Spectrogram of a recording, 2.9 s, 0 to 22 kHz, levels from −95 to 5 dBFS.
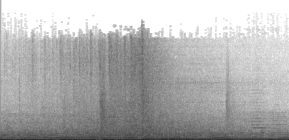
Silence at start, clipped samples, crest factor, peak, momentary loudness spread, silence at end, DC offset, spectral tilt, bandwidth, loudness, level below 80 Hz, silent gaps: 0 s; under 0.1%; 10 dB; -4 dBFS; 3 LU; 0 s; under 0.1%; -6 dB/octave; 17 kHz; -18 LUFS; -16 dBFS; none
